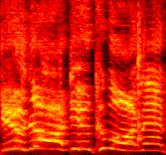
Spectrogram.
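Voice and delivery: mock drunk holler, very high, slow, drawn out. Retelling how a partygoer begged him to stay: imitating a drunk guy. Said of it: "the drunk guy's like".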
